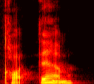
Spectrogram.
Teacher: the word is not stressed so you don't hear the th and again the t is a fast D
